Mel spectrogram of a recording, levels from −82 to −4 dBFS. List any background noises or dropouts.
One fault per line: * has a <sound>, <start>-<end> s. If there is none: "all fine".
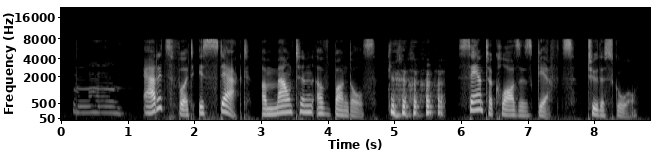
* has a sigh, 0.2-1.1 s
* has a laugh, 4.9-5.8 s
